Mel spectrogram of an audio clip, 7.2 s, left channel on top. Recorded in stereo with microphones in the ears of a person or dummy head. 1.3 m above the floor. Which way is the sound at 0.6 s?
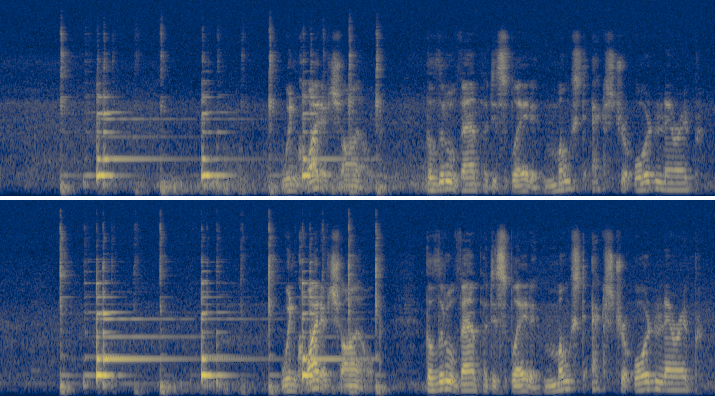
50° right (ahead or behind).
